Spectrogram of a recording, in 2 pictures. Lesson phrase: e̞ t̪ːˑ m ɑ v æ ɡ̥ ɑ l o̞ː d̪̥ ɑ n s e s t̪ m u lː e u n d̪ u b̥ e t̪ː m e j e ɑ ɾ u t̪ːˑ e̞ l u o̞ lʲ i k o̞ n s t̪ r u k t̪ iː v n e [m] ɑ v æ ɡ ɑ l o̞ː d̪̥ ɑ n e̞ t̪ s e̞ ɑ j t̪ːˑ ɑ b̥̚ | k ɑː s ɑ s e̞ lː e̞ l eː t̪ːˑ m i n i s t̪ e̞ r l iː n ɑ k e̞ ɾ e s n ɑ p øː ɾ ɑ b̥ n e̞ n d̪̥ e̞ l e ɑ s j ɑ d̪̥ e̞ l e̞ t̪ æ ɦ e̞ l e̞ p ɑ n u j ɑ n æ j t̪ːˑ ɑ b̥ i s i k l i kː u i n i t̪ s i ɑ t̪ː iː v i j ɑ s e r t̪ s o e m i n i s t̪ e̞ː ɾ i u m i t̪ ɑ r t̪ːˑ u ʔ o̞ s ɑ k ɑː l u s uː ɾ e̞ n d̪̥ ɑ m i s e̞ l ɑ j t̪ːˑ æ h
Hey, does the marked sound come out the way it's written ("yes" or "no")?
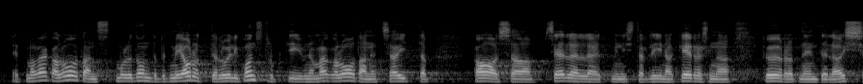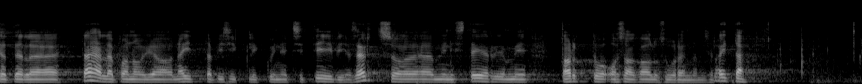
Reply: yes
